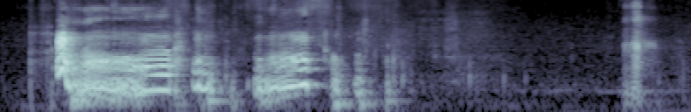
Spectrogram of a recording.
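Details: Five-month-old Boxador puppy, a female Boxer mix, growls at a new Pinky Pig toy she hates. Two long, gravelly growls come in a row, then the room falls quiet before one brief final grunt.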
